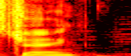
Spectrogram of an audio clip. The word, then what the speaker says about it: Chheang: Chang is the English pronunciation for the Cambodian actual pronunciation of Chheang. Two H's, silent E. So. – Yeah. I did not know it was Chang.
